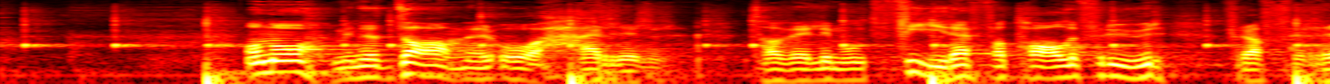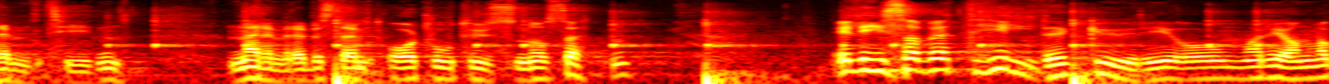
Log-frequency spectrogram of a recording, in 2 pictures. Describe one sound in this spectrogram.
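A young man sings into a microphone.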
